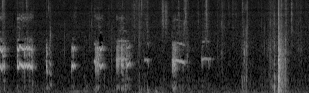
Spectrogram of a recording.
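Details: Young Pomeranian (Zwergspitz) puppies from a Swiss breeding kennel give a run of short, high yips and whimpers, roughly every half second, with a sharp knock near the end.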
